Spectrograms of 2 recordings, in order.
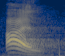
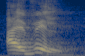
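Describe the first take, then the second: First: It is squeezed into one short syllable. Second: It is said as two separate full words. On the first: "आई और एम को short में... जिसमें आयल बोला जाता है तो आई विल"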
